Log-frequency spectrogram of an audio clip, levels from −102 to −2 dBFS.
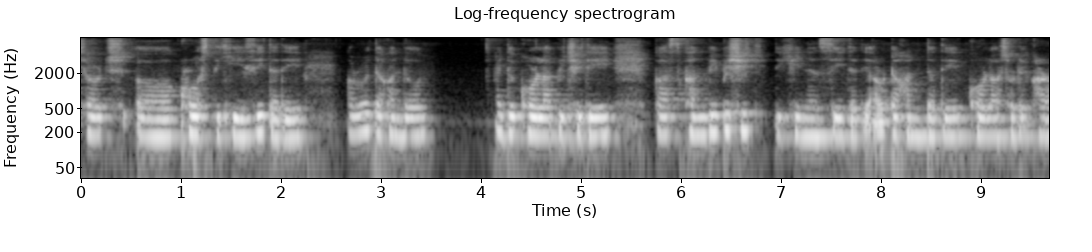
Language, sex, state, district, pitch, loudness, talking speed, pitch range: Nagamese, female, Nagaland, Dimapur, 180 Hz, -18 LUFS, 180 wpm, 175-185 Hz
